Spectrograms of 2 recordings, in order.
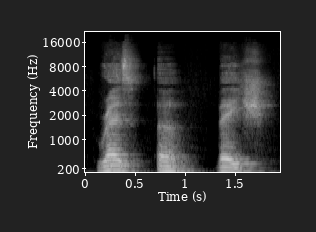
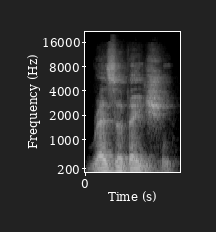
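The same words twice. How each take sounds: First: Res-er-vation broken into slow parts; syllable by syllable. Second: Reservation run together with schwas; smooth reservation. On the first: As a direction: spell out res-er-vation with schwas. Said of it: "correctly pronounced is res-er-vation". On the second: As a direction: say reservation at natural speed. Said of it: "correctly pronounced". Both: Shown as a demonstration.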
